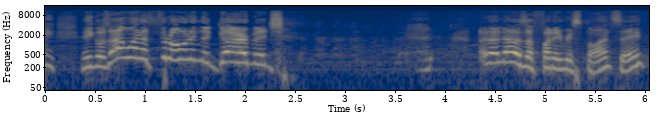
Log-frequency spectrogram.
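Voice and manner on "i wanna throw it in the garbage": put-on 1 upset kid. Crashed son still upset.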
